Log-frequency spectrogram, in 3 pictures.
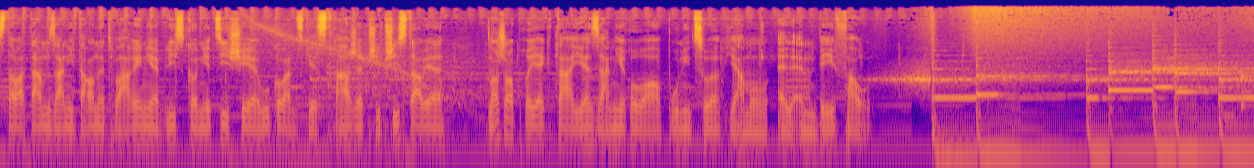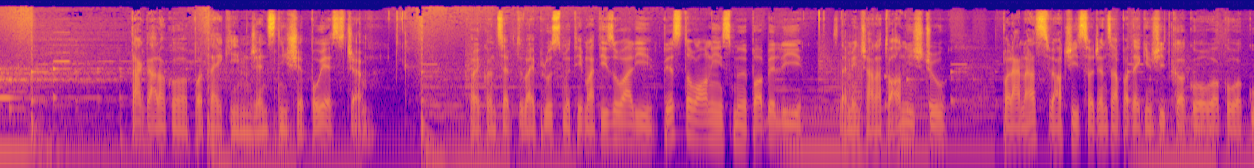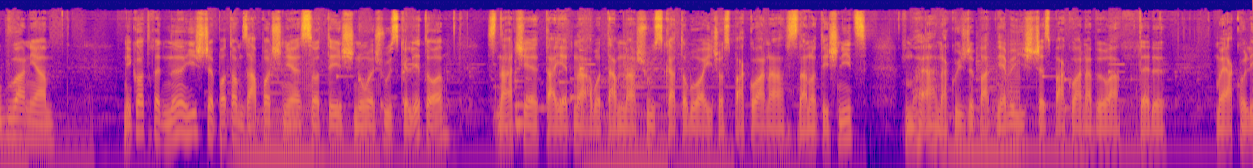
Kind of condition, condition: setting, outdoors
